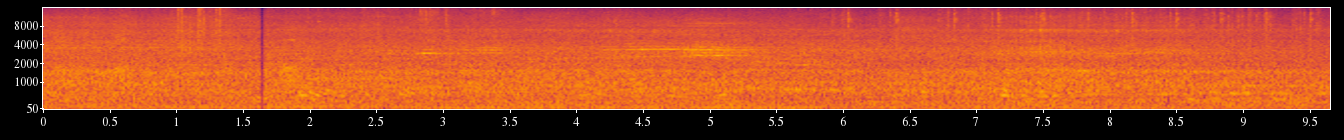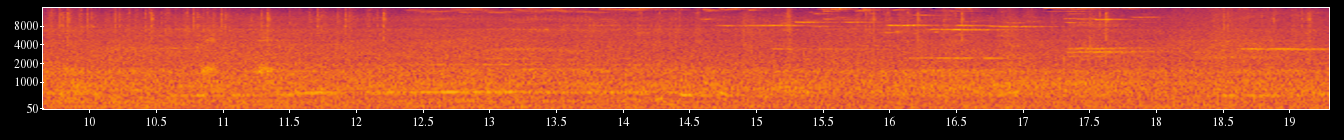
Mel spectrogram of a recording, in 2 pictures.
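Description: Outdoor street ambience: a steady wash of road traffic noise with indistinct murmuring voices of people nearby, no single sound standing out.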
